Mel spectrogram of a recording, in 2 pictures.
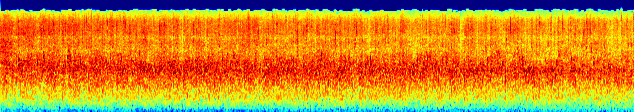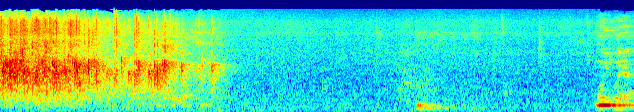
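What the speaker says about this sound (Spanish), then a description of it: "para que envíe un aplauso, por favor." Sustained audience applause at a law book presentation, a dense, loud wash of clapping for about ten seconds that dies away into near quiet, followed by a couple of brief knocks.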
